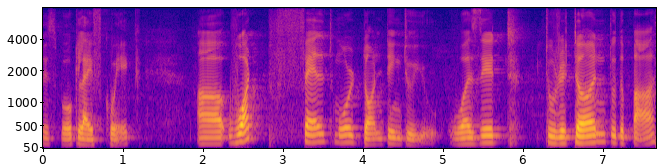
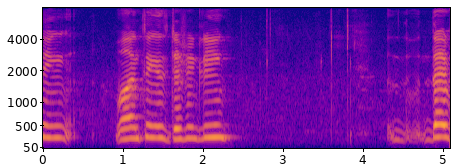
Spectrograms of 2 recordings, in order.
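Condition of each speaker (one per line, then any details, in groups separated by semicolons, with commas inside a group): No condition
Traumatic brain injury; accident; 15 years since injury; speech fully slurred early, much improved now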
